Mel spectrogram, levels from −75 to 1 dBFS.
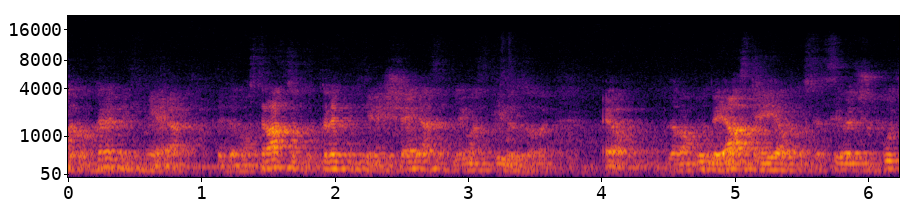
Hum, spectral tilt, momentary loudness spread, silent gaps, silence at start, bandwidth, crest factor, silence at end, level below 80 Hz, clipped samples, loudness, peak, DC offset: none; -6.5 dB/octave; 9 LU; none; 0 s; 17 kHz; 18 dB; 0 s; -52 dBFS; under 0.1%; -22 LUFS; -4 dBFS; under 0.1%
